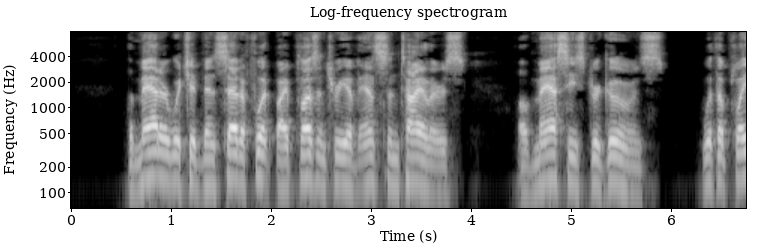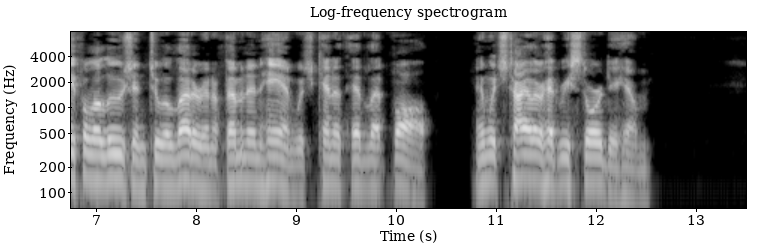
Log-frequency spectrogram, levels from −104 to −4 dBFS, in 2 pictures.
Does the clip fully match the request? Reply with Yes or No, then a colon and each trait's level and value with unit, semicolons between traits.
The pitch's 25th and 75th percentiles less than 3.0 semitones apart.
Yes: narrow, 2.5 semitones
